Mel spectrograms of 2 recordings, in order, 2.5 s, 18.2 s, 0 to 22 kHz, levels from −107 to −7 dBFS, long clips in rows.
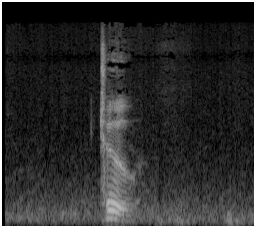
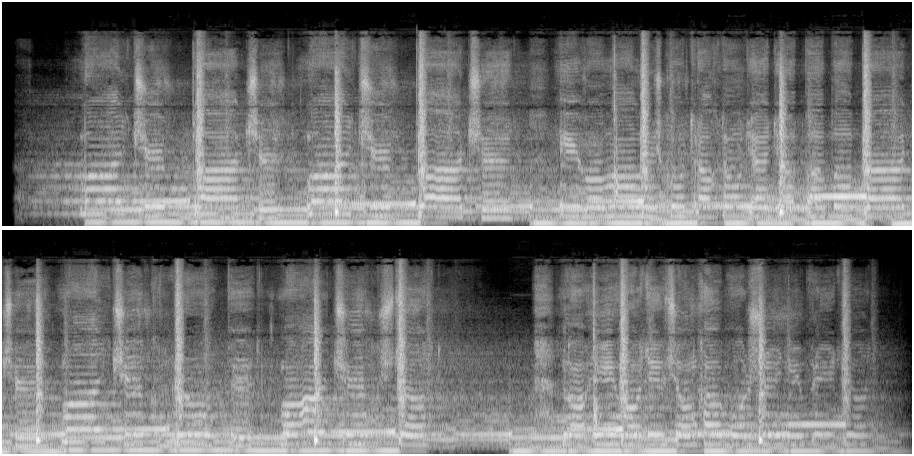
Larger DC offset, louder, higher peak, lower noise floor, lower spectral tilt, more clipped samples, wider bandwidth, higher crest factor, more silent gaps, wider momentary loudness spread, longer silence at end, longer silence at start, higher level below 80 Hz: neither; second, -40 LUFS vs -22 LUFS; second, -24 dBFS vs 0 dBFS; first, -65 dBFS vs -46 dBFS; second, -3 dB/octave vs -4.5 dB/octave; neither; first, 16 kHz vs 13.5 kHz; about the same, 22 dB vs 22 dB; neither; first, 26 LU vs 9 LU; about the same, 0.15 s vs 0.15 s; first, 1 s vs 0.35 s; second, -76 dBFS vs -28 dBFS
